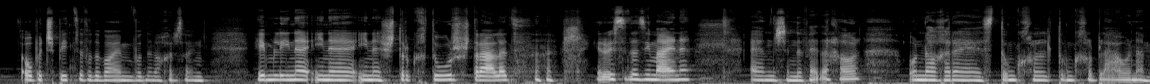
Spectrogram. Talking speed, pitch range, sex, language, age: 185 wpm, 190-210 Hz, female, German, 20-39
